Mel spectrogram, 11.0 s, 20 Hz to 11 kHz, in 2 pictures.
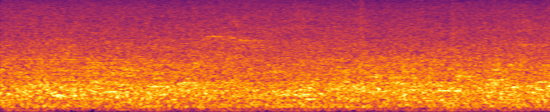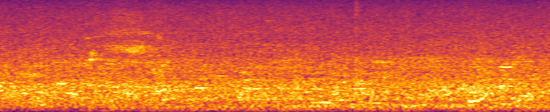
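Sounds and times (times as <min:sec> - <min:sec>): falling water rushing: 0:00.0 - 0:11.0.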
